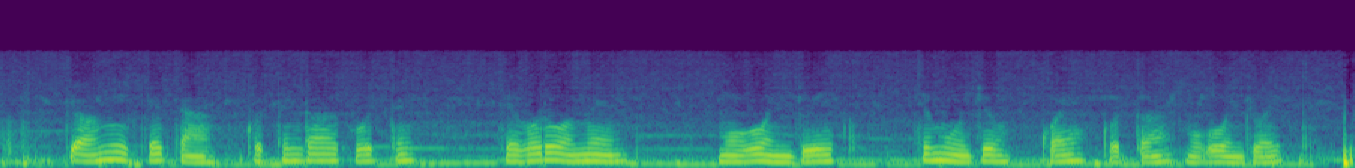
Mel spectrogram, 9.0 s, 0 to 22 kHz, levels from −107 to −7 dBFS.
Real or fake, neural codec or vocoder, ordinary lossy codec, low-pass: fake; codec, 16 kHz, 16 kbps, FreqCodec, smaller model; none; 7.2 kHz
